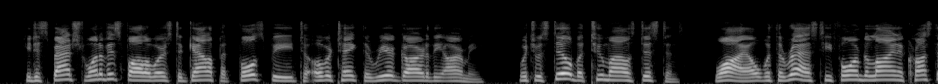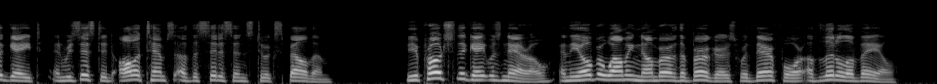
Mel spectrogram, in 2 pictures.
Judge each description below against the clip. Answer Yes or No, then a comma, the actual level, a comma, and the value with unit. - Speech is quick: Yes, fast, 215 wpm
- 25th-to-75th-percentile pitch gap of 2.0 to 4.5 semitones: Yes, average, 3.8 semitones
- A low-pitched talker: No, medium, 185 Hz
